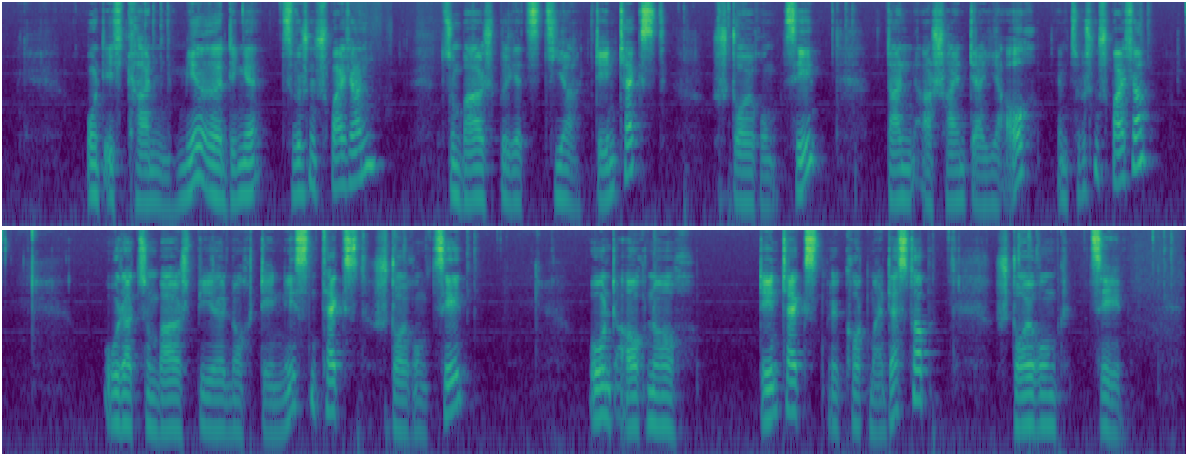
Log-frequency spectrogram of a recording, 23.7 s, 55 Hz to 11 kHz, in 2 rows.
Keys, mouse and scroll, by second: 0.9-1.9 drag, 4.6-5.9 drag, 7.0 ctrl+c, 8.3 click, 11.4 click, 12.9-14.7 drag, 14.9 ctrl+c, 15.1-16.7 drag, 18.0-19.8 drag, 20.0 ctrl+c, 23.5 click.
